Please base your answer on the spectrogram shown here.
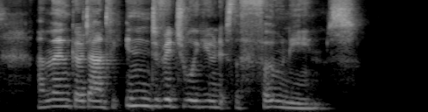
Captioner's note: none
